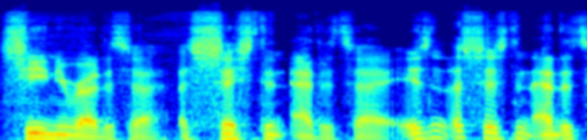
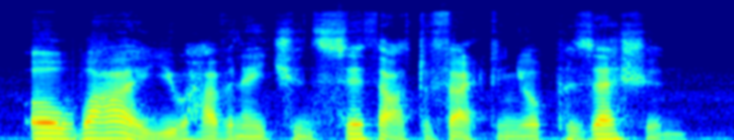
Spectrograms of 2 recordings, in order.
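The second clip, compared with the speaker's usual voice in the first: put-on voice neither male nor female. Voicing a character during a scene: put-on androgynous voice. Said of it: "I'll do an, an androgynous voice then".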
